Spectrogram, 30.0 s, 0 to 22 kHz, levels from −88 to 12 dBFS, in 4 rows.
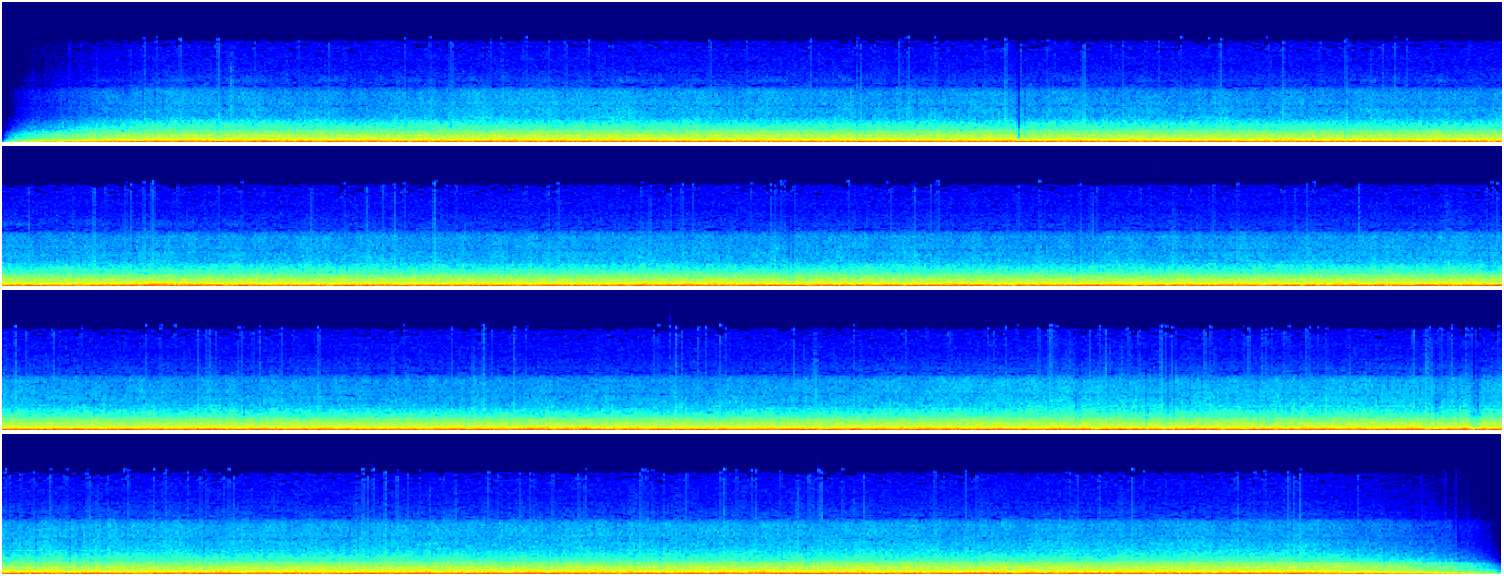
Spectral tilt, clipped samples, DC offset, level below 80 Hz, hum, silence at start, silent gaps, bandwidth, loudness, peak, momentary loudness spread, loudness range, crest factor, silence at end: -9 dB/octave; 0.2%; 0.7%; -10 dBFS; none; 0.1 s; none; 7.6 kHz; -13 LUFS; 0 dBFS; 3 LU; 2 LU; 8 dB; 0.05 s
